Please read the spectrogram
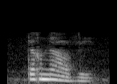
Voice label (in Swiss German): "nawel", alsace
